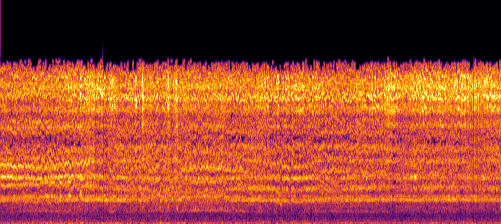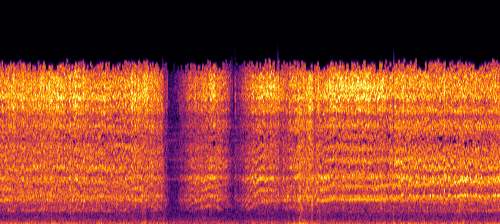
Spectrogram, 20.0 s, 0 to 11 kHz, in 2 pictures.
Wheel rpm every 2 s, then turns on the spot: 160, 160, 160, 160, 160, 160, 100, 90, 160, 160.
none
